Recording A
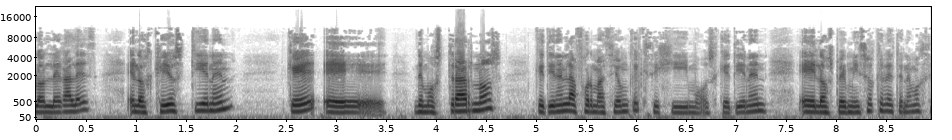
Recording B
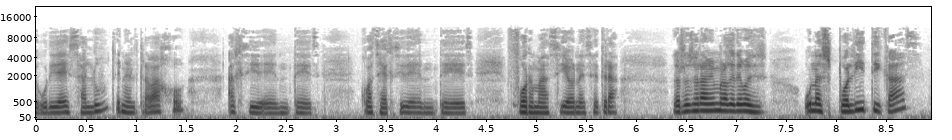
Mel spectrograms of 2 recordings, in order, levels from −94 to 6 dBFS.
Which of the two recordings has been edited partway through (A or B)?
B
